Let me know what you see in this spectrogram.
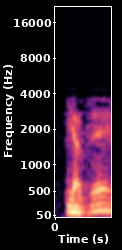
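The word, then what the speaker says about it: Yahweh: Yazé é a pronúncia mais provável do nome de Deus.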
